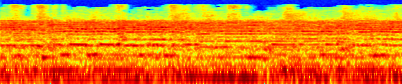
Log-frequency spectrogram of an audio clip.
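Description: Rock band playing live on an audience recording: a bass guitar carries a heavy low end under electric guitar and drums. The music runs steady and loud with no break.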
